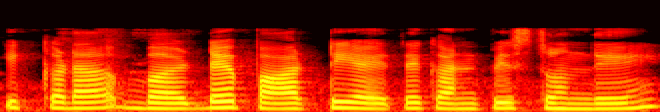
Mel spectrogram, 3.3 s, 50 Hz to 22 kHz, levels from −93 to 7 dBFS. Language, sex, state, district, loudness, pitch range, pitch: Telugu, female, Telangana, Karimnagar, -16 LUFS, 185-210 Hz, 195 Hz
